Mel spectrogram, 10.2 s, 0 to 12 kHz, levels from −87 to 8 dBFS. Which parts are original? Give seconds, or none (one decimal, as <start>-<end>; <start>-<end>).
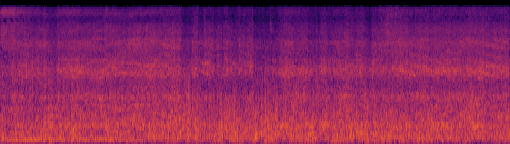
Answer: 0.0-0.7; 3.2-10.2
